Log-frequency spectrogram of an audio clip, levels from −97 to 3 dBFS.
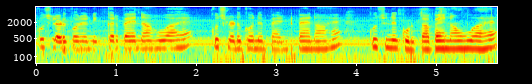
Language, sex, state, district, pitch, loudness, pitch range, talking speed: Hindi, female, Haryana, Charkhi Dadri, 200 Hz, -18 LUFS, 195-205 Hz, 195 wpm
